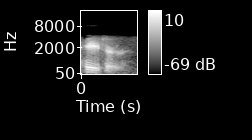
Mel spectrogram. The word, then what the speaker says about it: Hayter: uh I I am I'm actually uh changing it to so that this interview will be more more comfortable um it used to be pronounced uh Hater Hater okay I wasn't sure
